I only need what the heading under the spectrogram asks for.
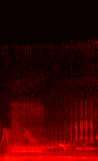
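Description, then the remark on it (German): A sheep grazing among trees in sunshine gives one long, wavering bleat lasting about two seconds, fairly loud, with a slight tremble toward the end and no talking. “Im Sonnenschein weiden Schafe zwischen Bäumen.”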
